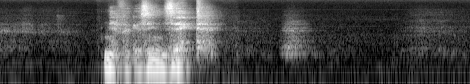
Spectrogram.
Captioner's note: Koch speaking German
